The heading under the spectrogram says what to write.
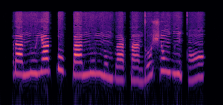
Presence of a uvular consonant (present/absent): absent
